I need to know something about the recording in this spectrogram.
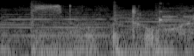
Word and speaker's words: Salvatore: Salvatore. He's French, but I pronounce his name like an Italian.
